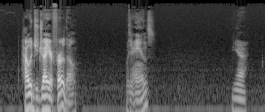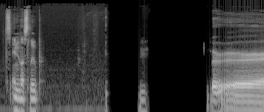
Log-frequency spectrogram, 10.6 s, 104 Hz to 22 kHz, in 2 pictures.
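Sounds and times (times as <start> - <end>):
speech: 0.5 - 1.6, 2.6 - 3.2, 4.7 - 6.2, 8.1 - 8.3, 9.5 - 10.5
person burping after drinking soda: 9.5 - 10.5.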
